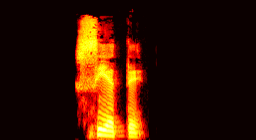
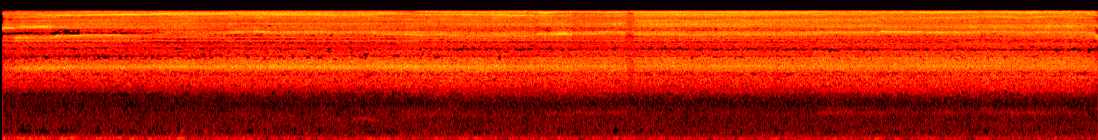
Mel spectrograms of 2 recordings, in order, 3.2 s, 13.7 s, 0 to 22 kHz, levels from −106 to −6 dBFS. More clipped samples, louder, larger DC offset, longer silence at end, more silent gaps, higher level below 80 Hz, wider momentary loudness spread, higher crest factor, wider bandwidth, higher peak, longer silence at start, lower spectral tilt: neither; first, -16 LUFS vs -27 LUFS; neither; first, 1.45 s vs 0 s; neither; first, -64 dBFS vs -72 dBFS; first, 11 LU vs 2 LU; about the same, 20 dB vs 16 dB; second, 14 kHz vs 16.5 kHz; first, -2 dBFS vs -14 dBFS; first, 0.95 s vs 0 s; first, -3 dB/octave vs 6 dB/octave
